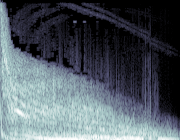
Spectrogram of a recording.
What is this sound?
laser drop jingle component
